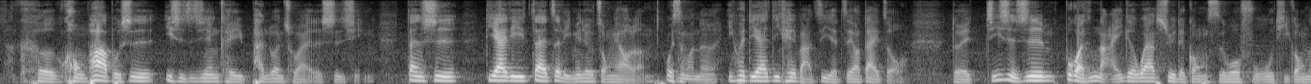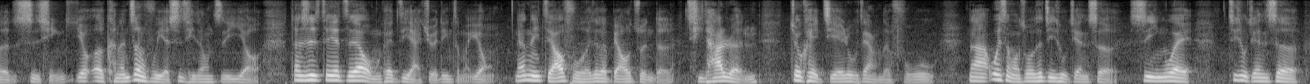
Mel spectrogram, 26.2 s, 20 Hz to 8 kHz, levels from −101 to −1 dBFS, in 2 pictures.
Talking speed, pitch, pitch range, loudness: 345 characters per minute, 120 Hz, 105-140 Hz, -24 LUFS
